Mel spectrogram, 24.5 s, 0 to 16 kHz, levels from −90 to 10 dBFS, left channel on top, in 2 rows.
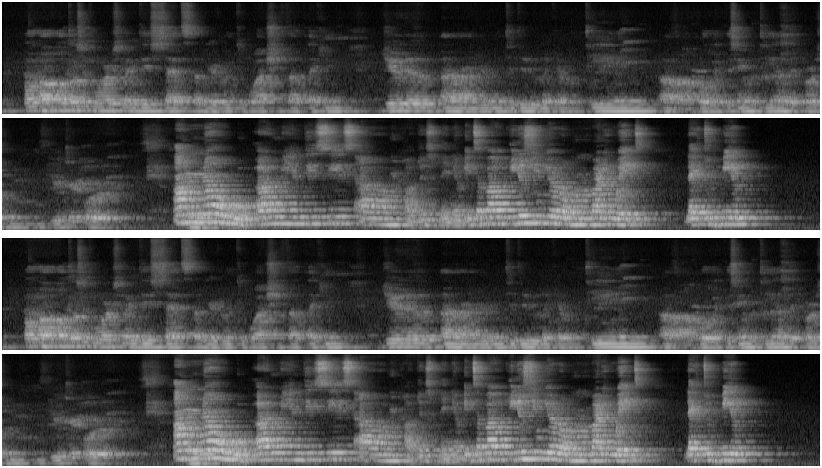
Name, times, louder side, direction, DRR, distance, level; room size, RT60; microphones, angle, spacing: voice 1, 0.3-5.1 5.6-14.0 15.0-15.5, right 1 dB, ahead, -11 dB, 1.1 m, -28 dB
voice 2, 14.4-21.8 22.5-23.3, right 1 dB, 65° right, -5 dB, 0.8 m, -20 dB
3.8 x 2.3 x 2.5 m, 1.2 s
head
